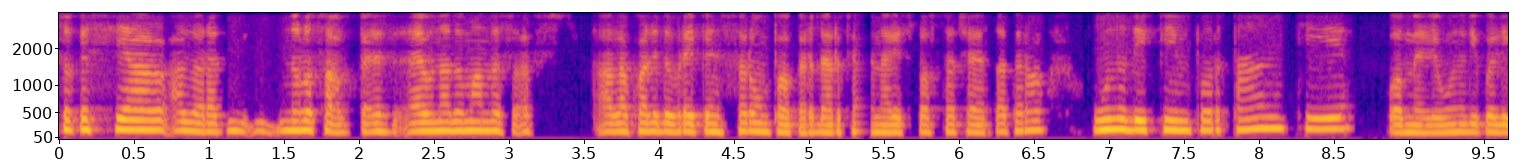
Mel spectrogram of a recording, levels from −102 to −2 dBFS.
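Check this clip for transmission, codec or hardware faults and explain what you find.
Two faults stand out in this speech, heard over a call path that carries nothing above 4 kHz.

Channel delay (comb filtering) runs through the whole clip. One channel arrives late by a little under a millisecond, and when the two are summed to mono, the shared sound cancels at evenly spaced frequencies, the first around 700 Hz. The result is a hollow, phasey colour. Unlike the plain dullness of the call's band limit, this comes from fixed notches repeating up the spectrum, not a single cut-off at the top.

A call audio freeze occurs from 5.3 to 5.43 s. The delivery stalled, likely because packets were held up and the jitter buffer ran dry. For about 107 ms the receiver filled the gap by extending the last sound as a fading buzz or hiss. When the audio resumes, it picks up exactly where it stopped, so nothing is lost and the rest is simply pushed later. 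That distinguishes it from a dropout, where a piece of the audio would vanish and the sound would skip ahead.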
